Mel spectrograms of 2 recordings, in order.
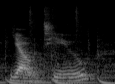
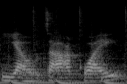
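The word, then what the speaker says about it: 油條: The way you pronounce it in Cantonese is yao tiu, or there's another way of saying it where it's like yao za guai.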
